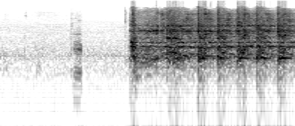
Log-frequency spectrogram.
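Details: Car cranks evenly about seven times a second after a click without catching; spark present but no fuel at the rail test point, fuel pump failed.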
